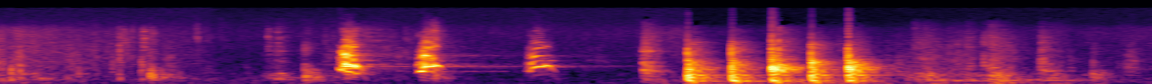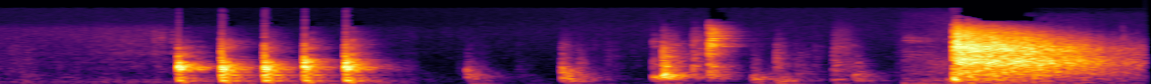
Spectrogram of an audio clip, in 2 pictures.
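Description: Loud knocking on a door in several quick bursts of four or five raps, with a dog barking briefly near the start and a burst of rushing noise at the end.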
